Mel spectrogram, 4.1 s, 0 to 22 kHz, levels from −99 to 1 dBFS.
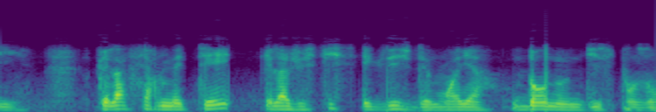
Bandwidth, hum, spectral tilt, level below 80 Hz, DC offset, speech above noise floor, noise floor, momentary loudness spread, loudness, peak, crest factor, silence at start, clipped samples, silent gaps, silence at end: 4.4 kHz; none; -11 dB/octave; -54 dBFS; under 0.1%; 25 dB; -47 dBFS; 9 LU; -23 LUFS; 0 dBFS; 22 dB; 0 s; under 0.1%; none; 0 s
